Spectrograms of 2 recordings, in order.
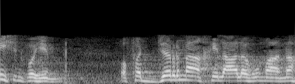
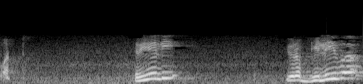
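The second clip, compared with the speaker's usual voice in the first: high-pitched, heavily sarcastic tone; 6 semitones higher than usual. Telling a story about two men, the speaker quotes one's reply: retelling a very sarcastic question. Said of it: "Very sarcastically".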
